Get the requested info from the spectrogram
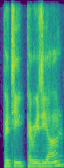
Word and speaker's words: Petit Parisien: Um, there's Petit Parisien, right? Am I pronouncing yeah. that right? – That is, yep.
